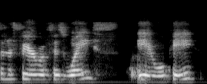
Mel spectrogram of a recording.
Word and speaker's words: Aerope: It's spelled Aero as in the chocolate bar. A-E-R-O and then P-E. How would you pronounce that? Aerope? – Aerope, yeah, that's nice.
